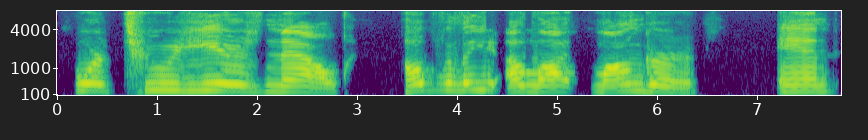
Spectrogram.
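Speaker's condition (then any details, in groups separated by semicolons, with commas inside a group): Vp shunt failure, brain pressure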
